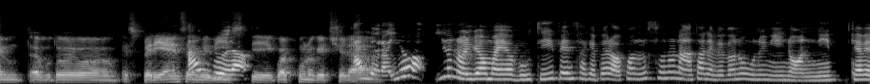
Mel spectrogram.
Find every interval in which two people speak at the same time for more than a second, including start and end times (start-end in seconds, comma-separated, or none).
none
